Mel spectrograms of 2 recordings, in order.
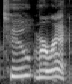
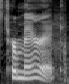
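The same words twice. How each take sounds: First: Turmeric said TOO-mer-ick; turmeric starting with "too", no R; R dropped. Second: Turmeric said ter-MARE-ick; turmeric with the first R sounded; R pronounced. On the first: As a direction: quote the R-less turmeric, "toomeric". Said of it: "it's not turmeric because there's an R". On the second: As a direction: correct turmeric with a clear "tur". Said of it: "because there's an R in it". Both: Shown as a demonstration.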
